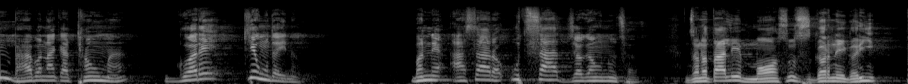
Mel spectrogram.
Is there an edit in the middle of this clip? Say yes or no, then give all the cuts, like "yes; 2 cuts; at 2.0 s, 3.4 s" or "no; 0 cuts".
yes; 1 cut; at 6.7 s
